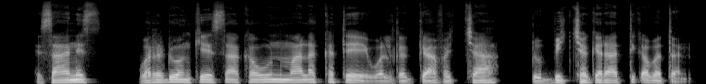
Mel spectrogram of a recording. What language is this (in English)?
Oromo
